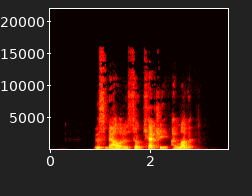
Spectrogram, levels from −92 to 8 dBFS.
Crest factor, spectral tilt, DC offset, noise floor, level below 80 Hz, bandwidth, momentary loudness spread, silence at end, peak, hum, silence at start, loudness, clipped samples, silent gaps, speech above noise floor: 22 dB; -5 dB/octave; under 0.1%; -84 dBFS; -58 dBFS; 16 kHz; 8 LU; 0.7 s; -2 dBFS; none; 0.9 s; -23 LUFS; under 0.1%; none; 61 dB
